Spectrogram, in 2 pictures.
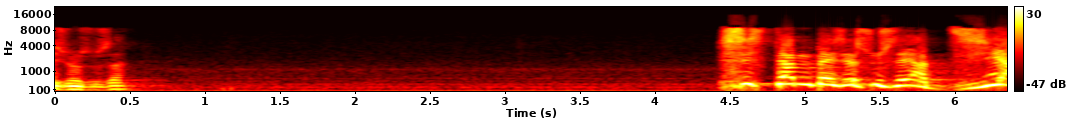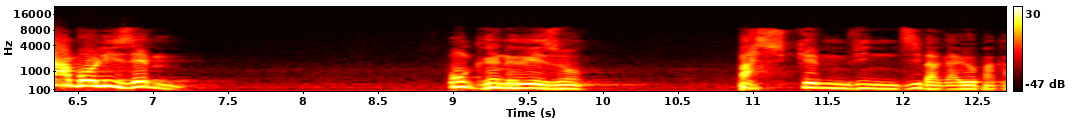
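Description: A man speaks through a microphone with animation, in bursts with pauses.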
